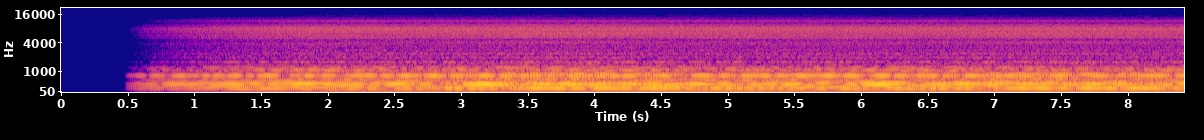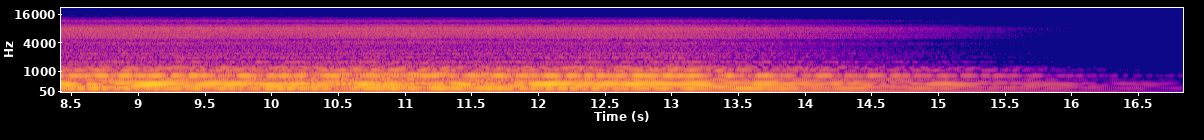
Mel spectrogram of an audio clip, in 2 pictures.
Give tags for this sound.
drama
cinematic
drone
atmosphere
space
thiller
spooky
deep
sci-fi
thrill
ambient
background-sound
music
mood
pad
soundscape
film
scary
trailer
hollywood
horror
background
dark
ambience
suspense
dramatic
movie

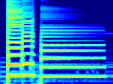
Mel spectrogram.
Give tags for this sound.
oneshot
western

